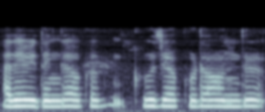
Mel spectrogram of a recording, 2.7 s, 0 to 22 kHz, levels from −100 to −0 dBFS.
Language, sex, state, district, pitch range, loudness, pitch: Telugu, female, Andhra Pradesh, Sri Satya Sai, 215-220 Hz, -14 LUFS, 220 Hz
